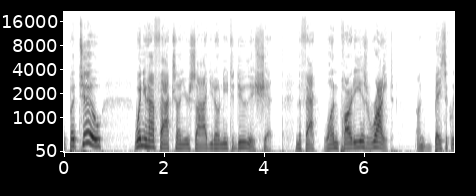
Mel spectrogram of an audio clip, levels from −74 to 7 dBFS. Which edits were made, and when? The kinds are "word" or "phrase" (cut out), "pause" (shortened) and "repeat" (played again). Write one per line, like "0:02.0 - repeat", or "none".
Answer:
0:05.1 - word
